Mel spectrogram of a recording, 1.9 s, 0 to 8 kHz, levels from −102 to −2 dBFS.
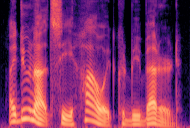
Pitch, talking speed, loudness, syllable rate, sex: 125 Hz, 285 wpm, -19 LUFS, 6.6 syllables/s, male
